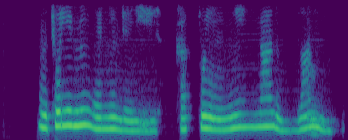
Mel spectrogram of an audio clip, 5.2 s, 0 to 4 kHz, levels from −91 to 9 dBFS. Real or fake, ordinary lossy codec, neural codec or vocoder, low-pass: fake; none; codec, 16 kHz, 0.5 kbps, FunCodec, trained on Chinese and English, 25 frames a second; 3.6 kHz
